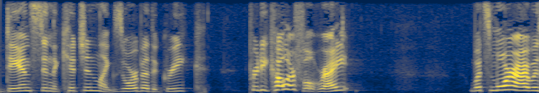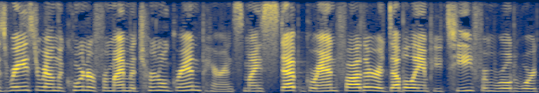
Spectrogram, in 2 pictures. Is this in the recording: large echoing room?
yes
